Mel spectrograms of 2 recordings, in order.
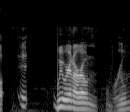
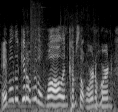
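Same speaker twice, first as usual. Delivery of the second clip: upbeat, louder esports cast; play-by-play casting; 3 semitones higher, 7 dB louder than usual. Acted. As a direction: call the fight with rising energy. Excited play-by-play of a fight.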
